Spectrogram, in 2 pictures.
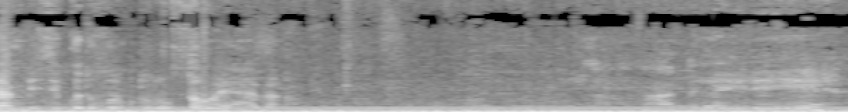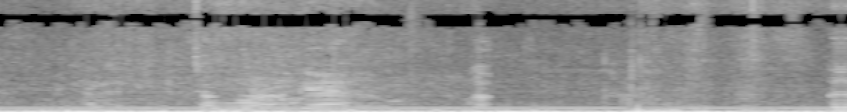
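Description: Car cabin noise while driving slowly: a steady low rumble of engine and road, with a constant hum above it. Voices talk briefly at a few moments.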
